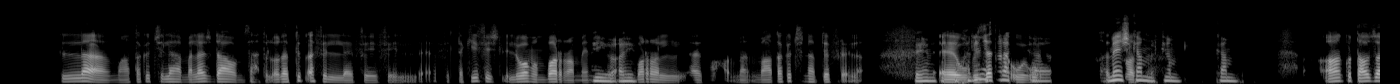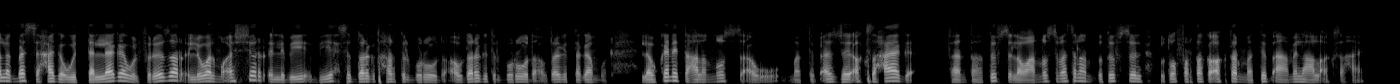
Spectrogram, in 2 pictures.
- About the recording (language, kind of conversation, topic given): Arabic, podcast, إزاي نقدر نوفر الطاقة ببساطة في البيت؟
- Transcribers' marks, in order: unintelligible speech; tapping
